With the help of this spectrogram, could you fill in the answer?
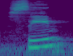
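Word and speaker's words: سين: সিন এর মাখরাজ হচ্ছে জিহ্বার অগ্রভাগ সামনের নিচের দুই দাতের আগের সাথে লাগবে। যেটা যা হরফের মাখরাজটা ছিল। আর যা হরফ যা সিন আর সামনে আসবে সদ।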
